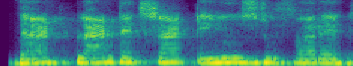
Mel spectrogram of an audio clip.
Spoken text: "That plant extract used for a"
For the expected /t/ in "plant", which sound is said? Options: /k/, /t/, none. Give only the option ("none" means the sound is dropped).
/t/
